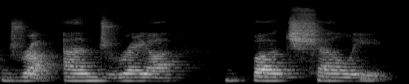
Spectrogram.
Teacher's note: DR becomes dr, which is kind of like a JR sound.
